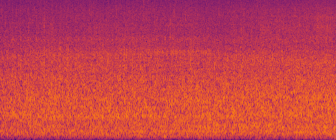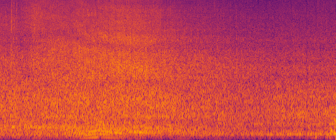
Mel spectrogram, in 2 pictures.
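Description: Steady rushing of a muddy river in flood, running high and fast, swelling a little louder about six to seven seconds in.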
